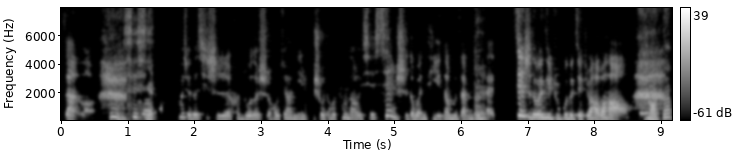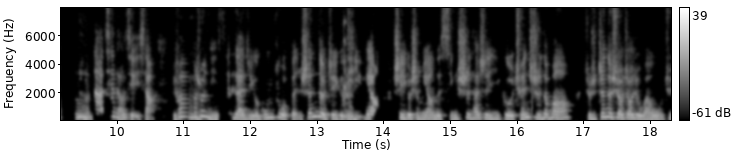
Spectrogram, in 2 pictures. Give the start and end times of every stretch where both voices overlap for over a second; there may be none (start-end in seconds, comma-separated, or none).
none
